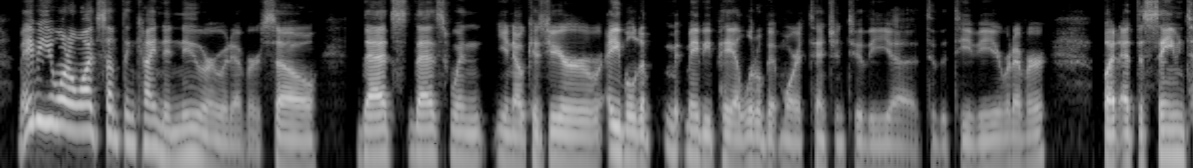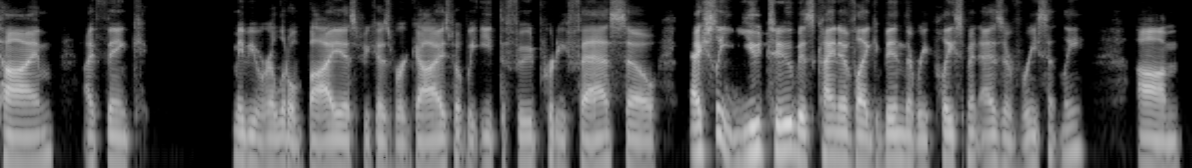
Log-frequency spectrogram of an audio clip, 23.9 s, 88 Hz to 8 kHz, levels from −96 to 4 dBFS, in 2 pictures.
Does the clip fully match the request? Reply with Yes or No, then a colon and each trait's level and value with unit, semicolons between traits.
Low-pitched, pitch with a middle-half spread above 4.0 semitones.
Yes: low, 105 Hz; average, 4.5 semitones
